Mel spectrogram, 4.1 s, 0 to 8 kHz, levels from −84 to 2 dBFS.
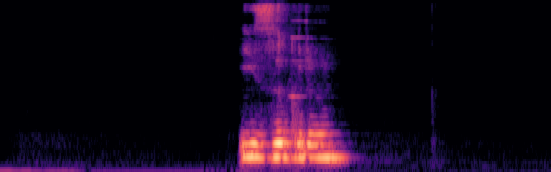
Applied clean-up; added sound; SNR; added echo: neural mask model DeepFilterNet 3.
